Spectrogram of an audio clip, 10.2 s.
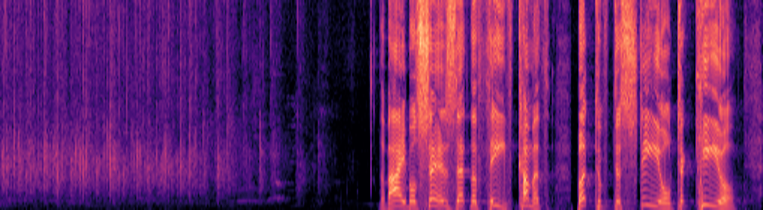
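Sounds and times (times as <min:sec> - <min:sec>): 
audience clapping hands: 0:00.0 - 0:04.5
speech: 0:05.1 - 0:09.9.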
